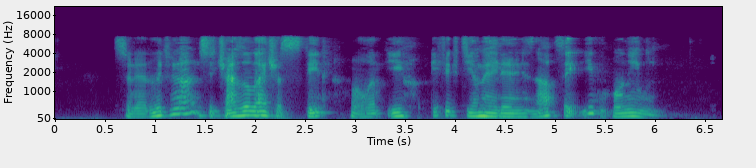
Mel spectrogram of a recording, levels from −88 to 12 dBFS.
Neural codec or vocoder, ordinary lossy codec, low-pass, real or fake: codec, 24 kHz, 0.9 kbps, WavTokenizer, medium music audio release; Opus, 64 kbps; 7.2 kHz; fake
